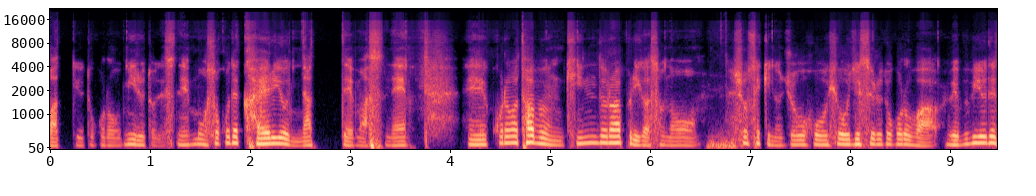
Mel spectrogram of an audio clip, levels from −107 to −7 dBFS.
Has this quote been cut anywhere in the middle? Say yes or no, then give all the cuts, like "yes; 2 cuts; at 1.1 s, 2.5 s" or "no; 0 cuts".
no; 0 cuts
